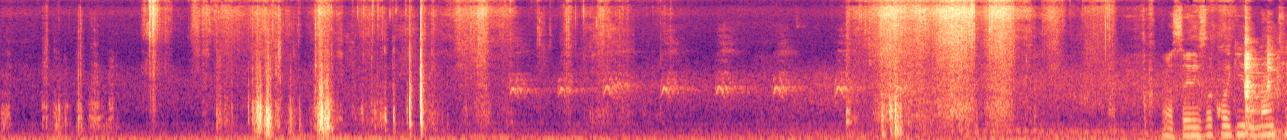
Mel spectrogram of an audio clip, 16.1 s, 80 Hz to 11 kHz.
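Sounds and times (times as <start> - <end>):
bird calling: 6.3 - 11.7.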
